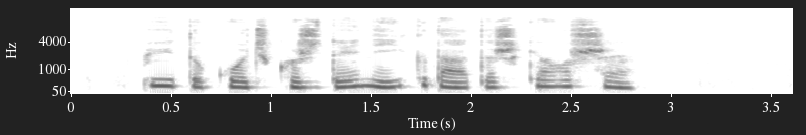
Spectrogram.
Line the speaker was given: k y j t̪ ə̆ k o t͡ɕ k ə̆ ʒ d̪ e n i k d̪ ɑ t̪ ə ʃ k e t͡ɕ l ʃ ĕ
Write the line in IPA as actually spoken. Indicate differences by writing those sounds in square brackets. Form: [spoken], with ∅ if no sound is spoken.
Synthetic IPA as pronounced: [p] y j t̪ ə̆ k o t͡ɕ k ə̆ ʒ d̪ e n i k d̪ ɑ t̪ ə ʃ k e [∅] l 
